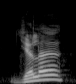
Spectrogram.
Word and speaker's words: julle: Julle, directly addressing a group of people, pronounced like that.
